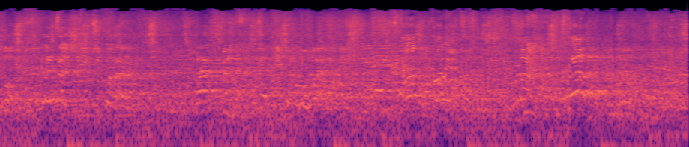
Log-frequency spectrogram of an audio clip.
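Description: A crowd of spectators shouts and cheers loudly throughout.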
